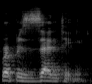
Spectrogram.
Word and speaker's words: representing: This has also third syllable stress, third syllable stress. So it's representing, representing, representing.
